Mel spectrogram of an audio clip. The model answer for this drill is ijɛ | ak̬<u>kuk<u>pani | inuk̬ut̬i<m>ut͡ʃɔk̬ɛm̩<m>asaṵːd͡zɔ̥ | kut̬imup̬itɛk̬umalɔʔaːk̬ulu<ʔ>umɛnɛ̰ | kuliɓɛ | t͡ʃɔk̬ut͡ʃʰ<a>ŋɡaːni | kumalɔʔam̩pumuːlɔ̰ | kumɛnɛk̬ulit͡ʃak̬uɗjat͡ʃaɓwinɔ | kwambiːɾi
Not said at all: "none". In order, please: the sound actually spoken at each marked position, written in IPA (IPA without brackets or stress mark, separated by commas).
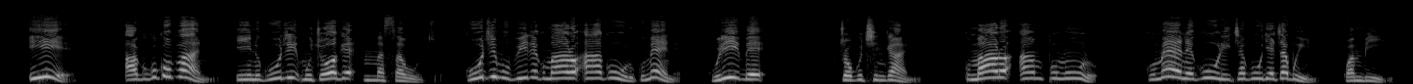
u, ɔ, m, m, k, i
